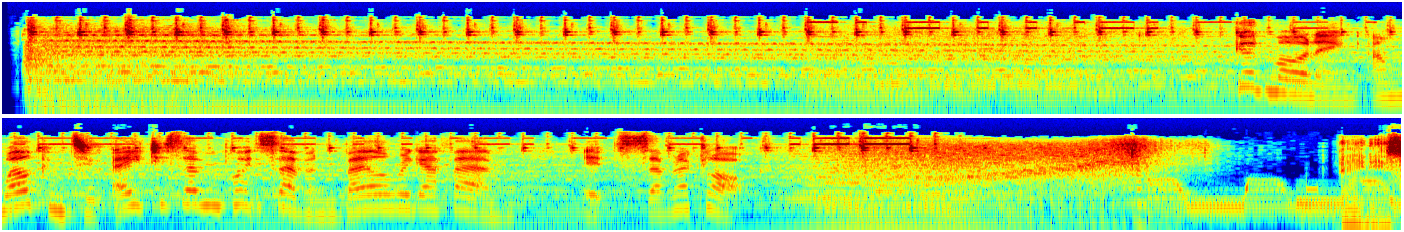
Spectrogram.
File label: FM prog; bfm RSL 1994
